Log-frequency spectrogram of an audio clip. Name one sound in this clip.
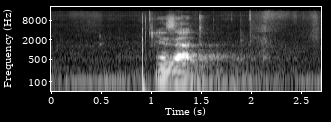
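A man speaks briefly into a nearby microphone.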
